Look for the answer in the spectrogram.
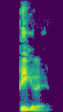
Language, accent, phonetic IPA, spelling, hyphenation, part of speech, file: Catalan, Valencia, [ˈti.ɣɾe], tigre, ti‧gre, noun, LL-Q7026 (cat)-tigre.wav
- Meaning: tiger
